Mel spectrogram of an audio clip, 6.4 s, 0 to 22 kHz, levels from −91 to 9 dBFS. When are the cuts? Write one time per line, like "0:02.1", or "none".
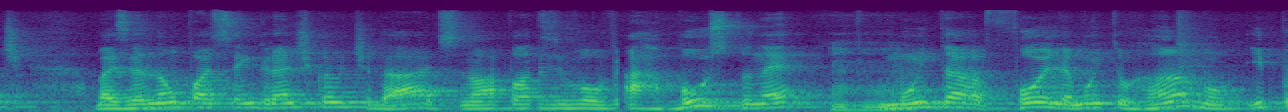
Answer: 0:02.7
0:03.1
0:04.9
